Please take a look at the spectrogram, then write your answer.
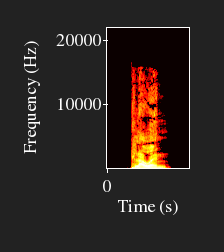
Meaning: Plauen (a town, the administrative seat of Vogtlandkreis district, Saxony, Germany)
- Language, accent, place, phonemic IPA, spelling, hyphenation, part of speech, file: German, Germany, Berlin, /ˈplaʊ̯ən/, Plauen, Plau‧en, proper noun, De-Plauen.ogg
